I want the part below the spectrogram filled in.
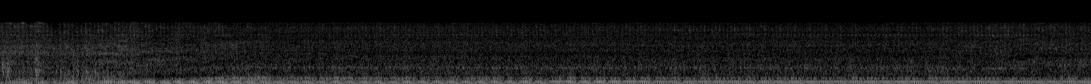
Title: NC MX5 really rough idle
